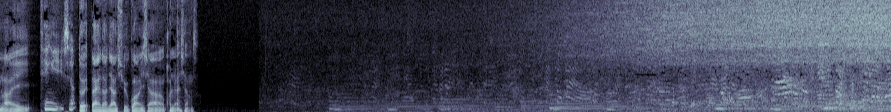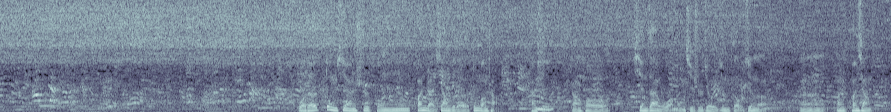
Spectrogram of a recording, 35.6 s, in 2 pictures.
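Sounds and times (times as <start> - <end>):
speech: 0.0 - 4.0, 23.8 - 27.8, 28.4 - 35.4
tourist crowd chatter: 5.3 - 35.6
cicadas chirping: 11.2 - 35.6.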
